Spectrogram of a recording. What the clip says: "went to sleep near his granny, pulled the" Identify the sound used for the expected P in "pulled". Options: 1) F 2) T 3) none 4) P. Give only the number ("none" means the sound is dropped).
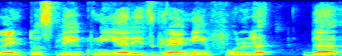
1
